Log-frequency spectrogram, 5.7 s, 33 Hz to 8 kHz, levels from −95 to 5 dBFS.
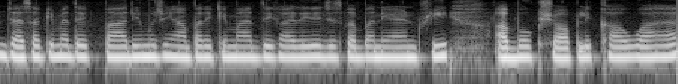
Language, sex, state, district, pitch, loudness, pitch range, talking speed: Hindi, female, Uttarakhand, Tehri Garhwal, 195 Hz, -15 LUFS, 190-200 Hz, 275 wpm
